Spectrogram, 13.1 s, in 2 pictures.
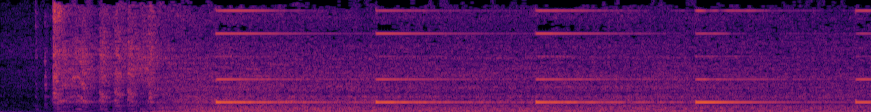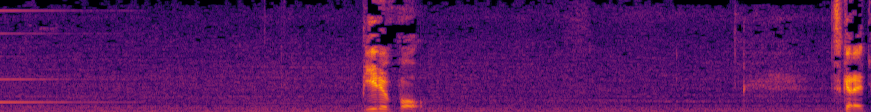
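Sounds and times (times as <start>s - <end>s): car engine idling: 0.2s - 13.0s
dashboard chime: 1.6s - 7.6s.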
